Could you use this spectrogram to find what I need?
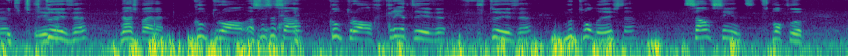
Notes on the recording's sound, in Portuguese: Estamos de regresso, com um Podcast especial, gravado nas ruas de Antuérpia!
